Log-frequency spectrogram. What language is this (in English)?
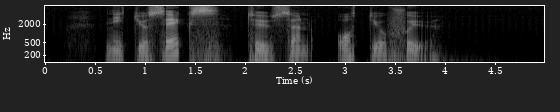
Swedish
